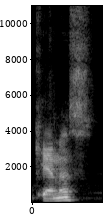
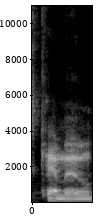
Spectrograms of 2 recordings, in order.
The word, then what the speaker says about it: Camus: Many people probably call him Camus. It's Camus because it's French.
